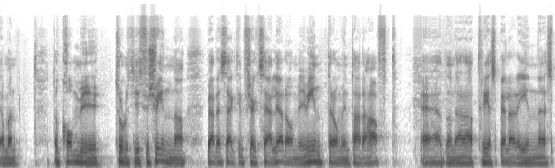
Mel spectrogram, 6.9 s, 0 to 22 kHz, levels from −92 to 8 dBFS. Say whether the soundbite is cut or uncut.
cut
